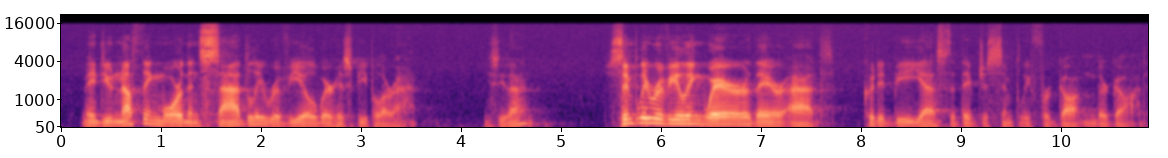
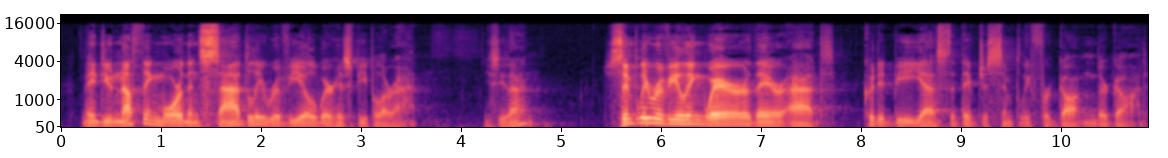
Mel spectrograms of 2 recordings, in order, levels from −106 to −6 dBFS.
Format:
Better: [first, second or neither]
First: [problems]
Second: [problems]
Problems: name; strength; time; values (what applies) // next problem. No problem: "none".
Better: second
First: hiss; faint; throughout; 25 dB below the speech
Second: none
